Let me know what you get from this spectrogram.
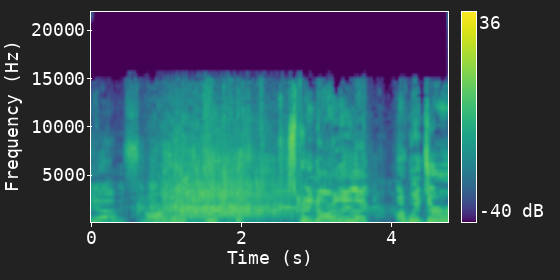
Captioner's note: laughter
